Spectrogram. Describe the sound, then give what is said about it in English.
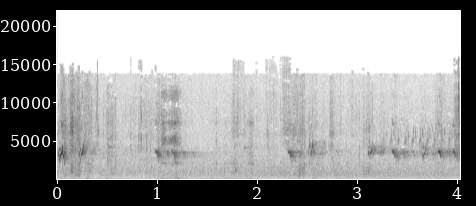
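A wild bird calls in short, high, thin whistled chirps that recur in several bursts over a steady noisy outdoor background, with a few soft low thumps mixed in. “There's a wild bird, I think.”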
